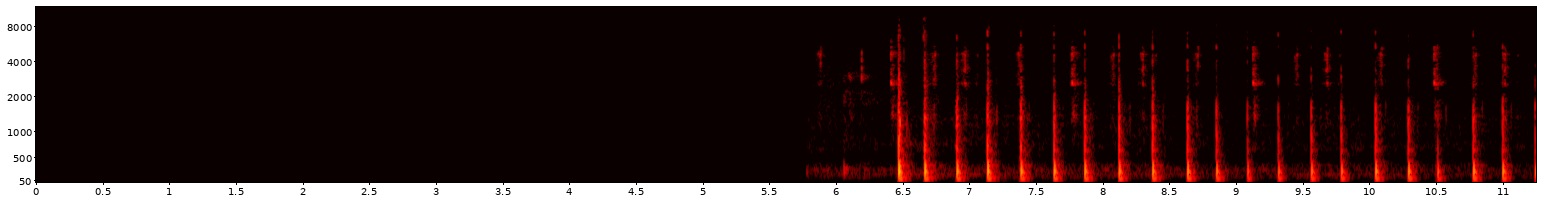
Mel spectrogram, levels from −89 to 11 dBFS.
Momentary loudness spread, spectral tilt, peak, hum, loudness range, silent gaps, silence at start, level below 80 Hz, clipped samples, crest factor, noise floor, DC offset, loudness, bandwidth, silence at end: 14 LU; -7 dB/octave; -16 dBFS; none; 4 LU; none; 6.05 s; -72 dBFS; under 0.1%; 32 dB; -67 dBFS; under 0.1%; -45 LUFS; 9.6 kHz; 0.2 s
